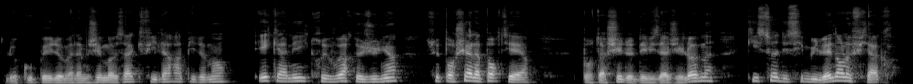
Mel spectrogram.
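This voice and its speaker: A man reading a classic novel aloud as an audiobook narrator, in a steady, measured way. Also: mid-range voice. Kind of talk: scripted narration.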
